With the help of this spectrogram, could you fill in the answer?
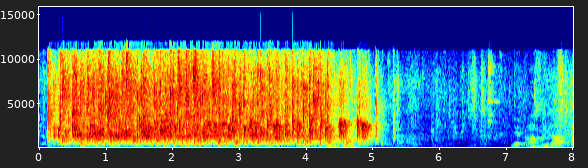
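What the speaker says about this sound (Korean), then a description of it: "김하신 교수님을 큰 박수로 맞이해주시기 바랍니다" A lecture audience gives a burst of loud, dense applause for an arriving professor, clapping steadily for several seconds before fading into scattered claps and room noise.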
